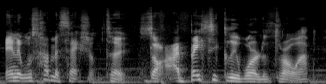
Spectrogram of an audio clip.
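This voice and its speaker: Animated man, gravelly and theatrical. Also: mid-range voice, faint music behind. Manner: theatrical, indignant, with dramatic pauses. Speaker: vlog host. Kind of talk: storytelling monologue addressed to the audience.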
